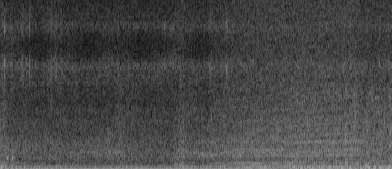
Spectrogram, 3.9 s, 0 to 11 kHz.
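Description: Race car engine in Gran Turismo 7 on a European circuit, a steady loud droning whine that climbs in pitch as it accelerates, continuous and close with no talk.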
